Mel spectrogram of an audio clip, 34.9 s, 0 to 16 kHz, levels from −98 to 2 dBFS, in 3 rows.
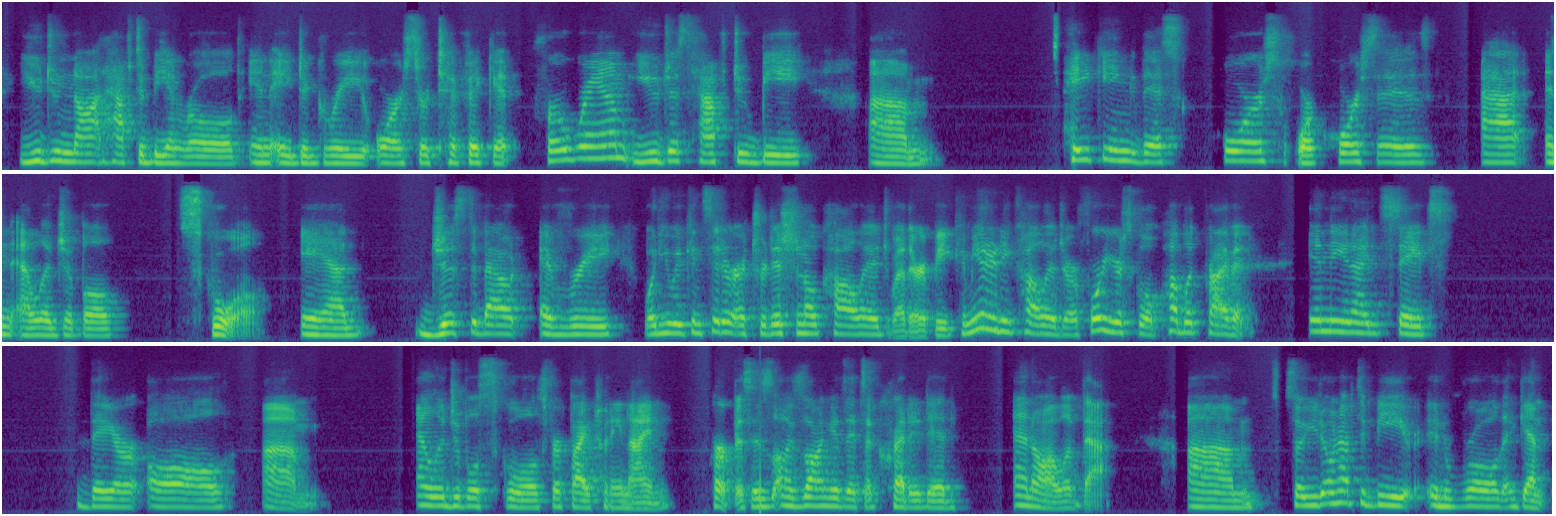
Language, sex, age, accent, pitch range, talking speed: English, female, 30-49, American, 165-195 Hz, 140 wpm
